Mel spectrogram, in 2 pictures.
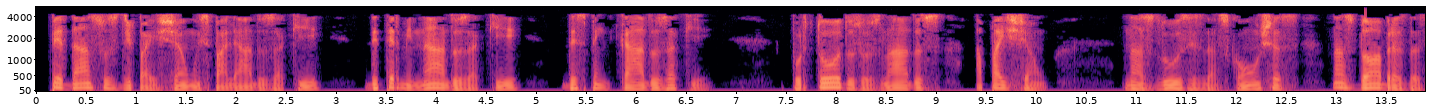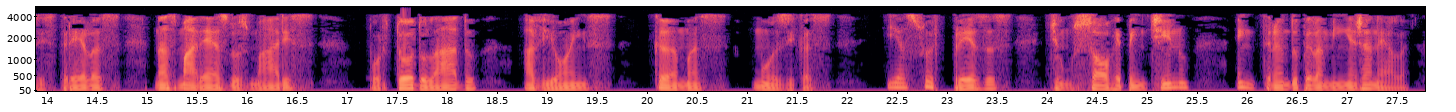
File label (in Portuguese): AMAR VOCÊ, Românticas, masc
